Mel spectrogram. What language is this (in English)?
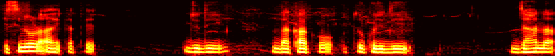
Santali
